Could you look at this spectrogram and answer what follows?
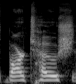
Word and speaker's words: Bartosz: Well, it was so difficult that because we know it's Bartosz.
